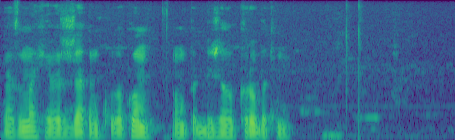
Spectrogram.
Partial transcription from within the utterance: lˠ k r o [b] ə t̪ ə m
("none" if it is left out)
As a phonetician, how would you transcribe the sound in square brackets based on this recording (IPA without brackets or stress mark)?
b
